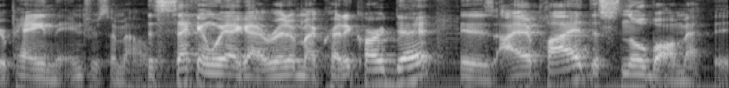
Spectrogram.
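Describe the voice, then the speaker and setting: A man talks very fast in a fairly low voice, with lively intonation and hardly any pauses. Music plays in the background, and room echo is audible. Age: 20s. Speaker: personal finance YouTuber. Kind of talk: casual tutorial to camera. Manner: casual, conversational.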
